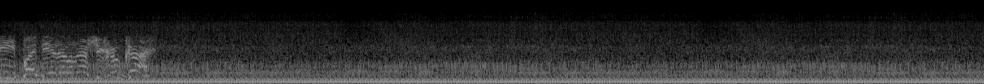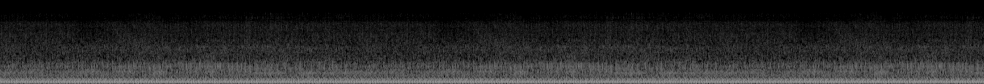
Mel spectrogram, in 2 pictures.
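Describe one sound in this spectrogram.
Twin propeller engines drone steadily and loudly.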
